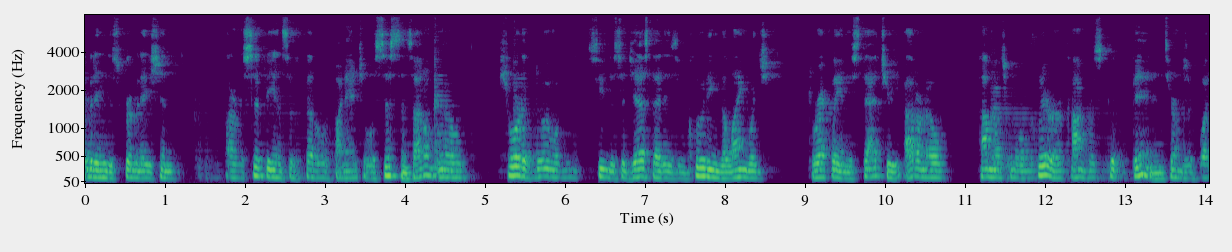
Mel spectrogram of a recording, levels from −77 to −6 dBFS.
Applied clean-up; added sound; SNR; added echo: neural mask model DeepFilterNet 3.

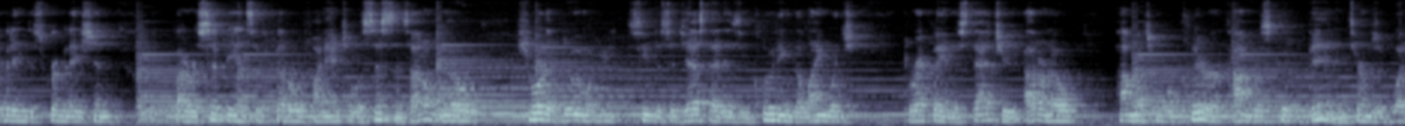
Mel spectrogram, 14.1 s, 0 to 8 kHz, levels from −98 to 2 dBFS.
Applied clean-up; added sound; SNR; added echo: none; Musical instrument; 7 dB; reverberation time 0.7 s.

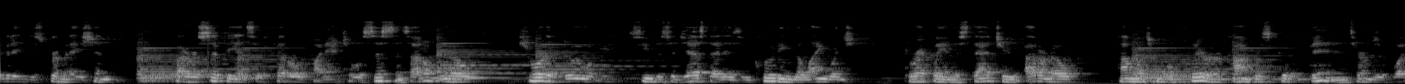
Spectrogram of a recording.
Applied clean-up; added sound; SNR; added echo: classical method WPE with log-MMSE.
